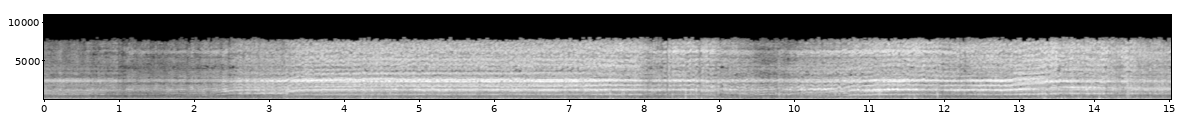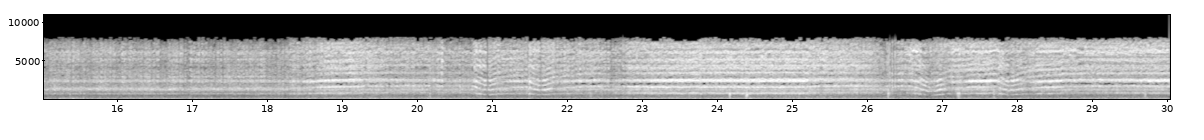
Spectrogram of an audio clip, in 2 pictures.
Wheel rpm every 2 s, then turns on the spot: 60, 110, 160, 160, 130, 130, 180, 200, 200, 210, 210, 220, 220, 190, 210.
none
